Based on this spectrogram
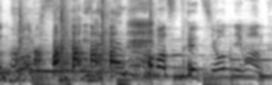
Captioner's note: A sudden indie band cheer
